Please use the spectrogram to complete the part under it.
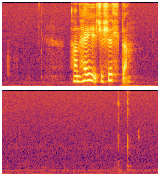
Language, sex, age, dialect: Faroese, female, 36-60, Suðurstreymoy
